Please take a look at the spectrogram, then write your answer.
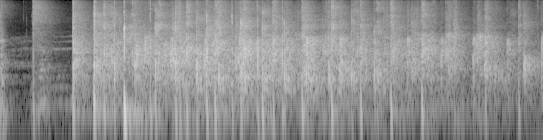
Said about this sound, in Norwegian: Applaus.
